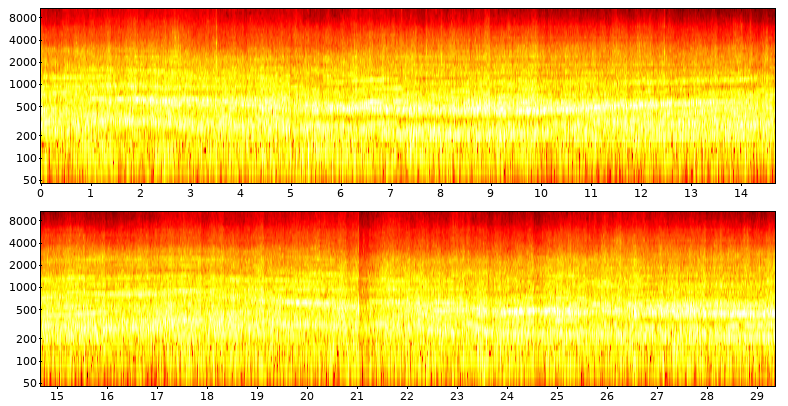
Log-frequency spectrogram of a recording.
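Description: A pack of Legends race cars, powered by Yamaha four-cylinder motorcycle engines, running laps together: a dense, continuous engine drone with several overlapping engine notes rising and falling as the cars accelerate down the straights and lift for the turns.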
